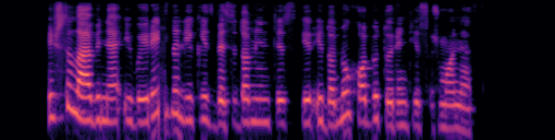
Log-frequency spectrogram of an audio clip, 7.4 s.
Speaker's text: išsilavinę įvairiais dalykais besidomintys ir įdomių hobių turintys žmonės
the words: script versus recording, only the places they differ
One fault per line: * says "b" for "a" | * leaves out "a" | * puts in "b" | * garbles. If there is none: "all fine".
all fine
